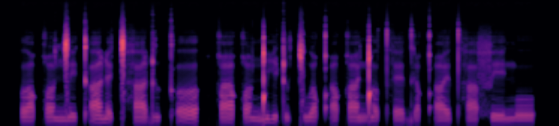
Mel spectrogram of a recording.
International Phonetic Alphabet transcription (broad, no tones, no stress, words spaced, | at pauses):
ʌqu ŋ͡ǀekʼaɳɛ ǀʰaɖɯ kʼʌ | qɛqu ŋ͡ǃiʈɯ ǀu qʼeqɛŋ͡ǃʌ t̪ʰɛd̪iqʼɛt̪ʰa feŋo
